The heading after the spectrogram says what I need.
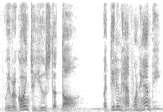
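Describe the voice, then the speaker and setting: An actor playing a wry, caring comrade in a video game cutscene, conversational and explanatory. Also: male voice, a little high, very animated, moderate pace, creaky, background noise. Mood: wry, coaxing.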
